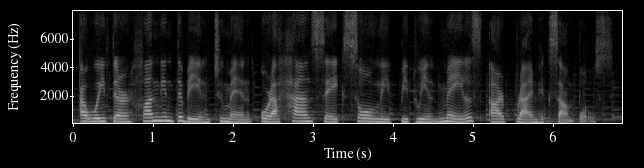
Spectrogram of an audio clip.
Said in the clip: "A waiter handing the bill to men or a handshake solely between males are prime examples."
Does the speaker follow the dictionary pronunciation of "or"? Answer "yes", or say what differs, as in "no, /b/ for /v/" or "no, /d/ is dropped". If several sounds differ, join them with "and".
yes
